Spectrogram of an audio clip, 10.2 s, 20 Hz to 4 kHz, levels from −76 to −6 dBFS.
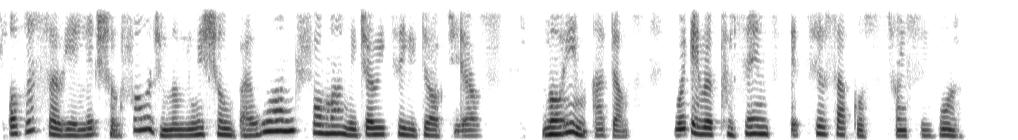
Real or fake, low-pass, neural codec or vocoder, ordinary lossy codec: fake; 3.6 kHz; codec, 24 kHz, 0.9 kbps, WavTokenizer, medium music audio release; AAC, 32 kbps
